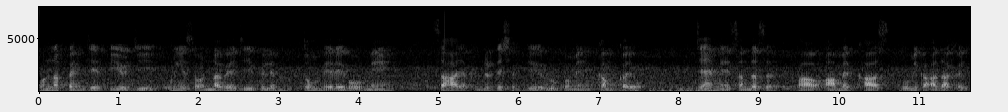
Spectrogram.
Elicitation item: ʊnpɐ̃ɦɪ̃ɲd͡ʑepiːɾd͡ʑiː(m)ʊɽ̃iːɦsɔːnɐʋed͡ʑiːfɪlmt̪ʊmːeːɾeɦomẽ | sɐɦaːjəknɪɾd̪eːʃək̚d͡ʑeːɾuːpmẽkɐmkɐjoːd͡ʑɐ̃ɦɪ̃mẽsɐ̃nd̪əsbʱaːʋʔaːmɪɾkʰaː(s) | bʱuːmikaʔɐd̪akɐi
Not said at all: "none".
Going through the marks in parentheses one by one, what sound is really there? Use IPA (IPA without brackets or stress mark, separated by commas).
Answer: none, s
